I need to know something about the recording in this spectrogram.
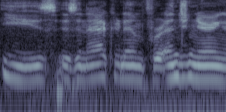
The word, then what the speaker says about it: EES: EES which is pronounced ease is an acronym for Engineering Equation Solver in a previous video we discussed ease functions that you can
